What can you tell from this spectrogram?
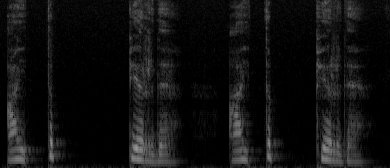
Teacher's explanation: Если буква «б» следует после глухой согласной, то буква «б» произносится как «п».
